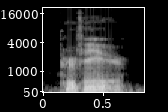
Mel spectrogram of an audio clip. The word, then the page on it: purveyor: American English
